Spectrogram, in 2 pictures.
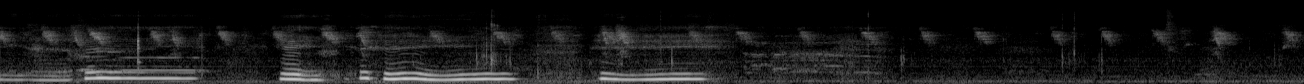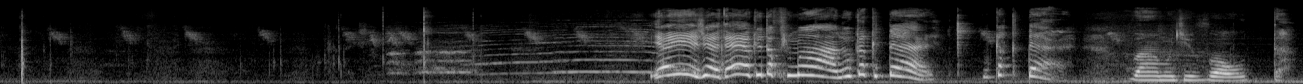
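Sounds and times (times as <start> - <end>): person humming: 0.0 - 2.1, 2.8 - 5.3, 5.9 - 7.3
bird chirping: 0.0 - 19.8.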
